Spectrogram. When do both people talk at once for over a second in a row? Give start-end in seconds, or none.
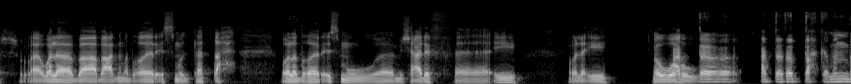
none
